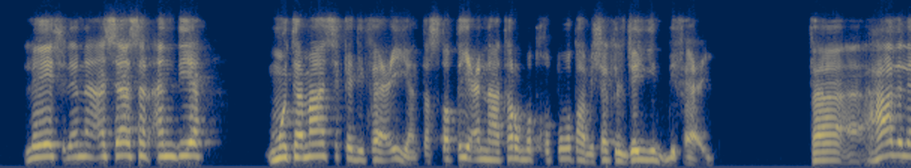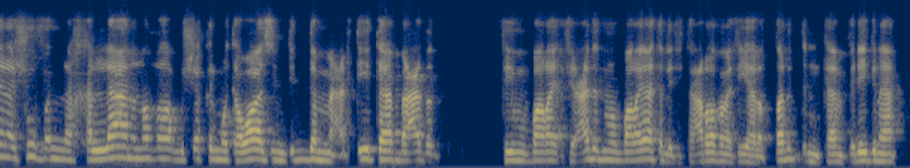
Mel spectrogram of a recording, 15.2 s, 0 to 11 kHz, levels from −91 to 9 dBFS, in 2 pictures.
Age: 20-39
